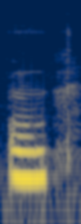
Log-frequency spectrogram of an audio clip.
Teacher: तीन मात्रा का समय लगता है इसमें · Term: प्लुत स्वर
